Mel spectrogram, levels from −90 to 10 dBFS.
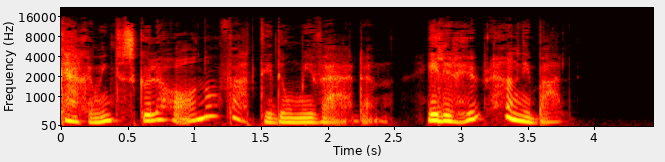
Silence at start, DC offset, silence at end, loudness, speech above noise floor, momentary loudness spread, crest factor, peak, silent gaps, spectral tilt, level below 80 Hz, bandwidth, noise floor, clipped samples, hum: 0 s; under 0.1%; 0.7 s; -23 LUFS; 58 dB; 14 LU; 20 dB; -2 dBFS; none; -5.5 dB/octave; -58 dBFS; 14.5 kHz; -80 dBFS; under 0.1%; none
